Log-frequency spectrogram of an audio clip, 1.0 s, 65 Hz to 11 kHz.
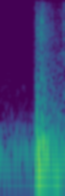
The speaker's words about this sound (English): He felt the lift stop on the 4th floor. The door opened, but no one stepped in.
